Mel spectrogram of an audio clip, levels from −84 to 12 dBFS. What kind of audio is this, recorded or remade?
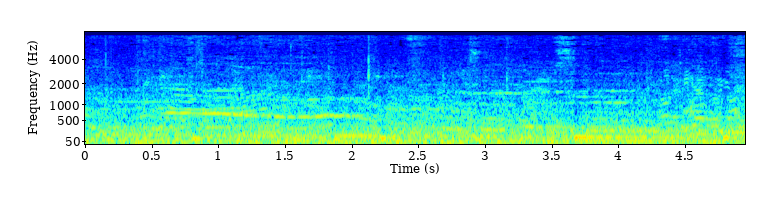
recorded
